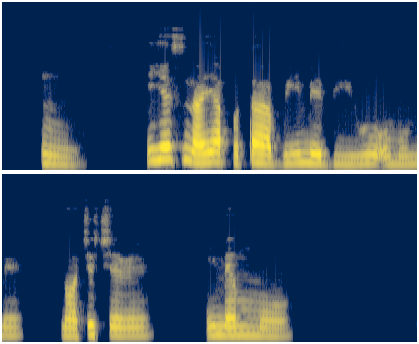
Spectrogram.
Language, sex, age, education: Igbo, female, 15-29, tertiary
